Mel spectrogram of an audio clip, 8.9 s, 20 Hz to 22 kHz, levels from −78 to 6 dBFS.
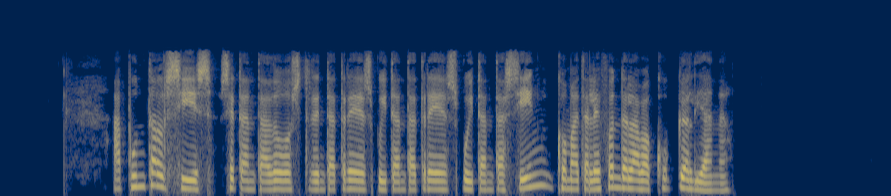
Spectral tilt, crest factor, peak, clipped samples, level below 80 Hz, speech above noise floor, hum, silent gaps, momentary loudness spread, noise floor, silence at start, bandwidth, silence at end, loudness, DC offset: -4 dB/octave; 18 dB; -2 dBFS; under 0.1%; -58 dBFS; 29 dB; none; none; 6 LU; -47 dBFS; 0.8 s; 8 kHz; 1.6 s; -18 LUFS; under 0.1%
